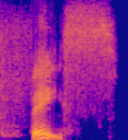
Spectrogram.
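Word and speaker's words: FAISS: whatever search the acronym f-i-f-a-i-s-s happens to be pronounced face yeah AI semantic similarity yeah so that can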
